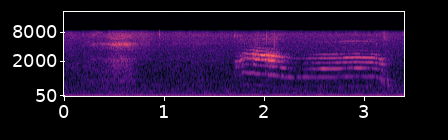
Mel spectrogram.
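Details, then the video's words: Nine-month-old female F2 Savannah cat indoors, talkative and crying for attention; one long drawn-out meow, rising slightly then held level before dropping off, after a soft brief chirp. "F2 Savannah Cat "Mz.Meowz" Meowing and going all crazy for attention"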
